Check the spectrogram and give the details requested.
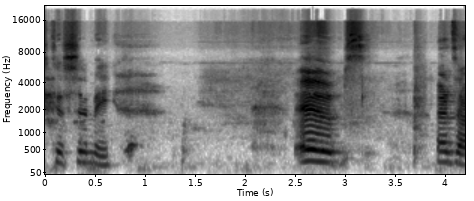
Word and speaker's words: Kissimmee: But I said, when she gets done, I'll let her know it's Kissimmee. Oops. That's all right. I can't freaking understand the words. I can't pronounce half of the places in Florida.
